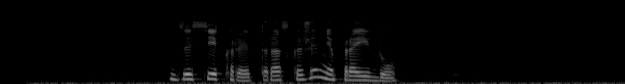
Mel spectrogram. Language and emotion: Russian, neutral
